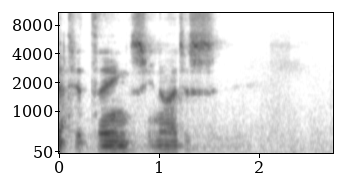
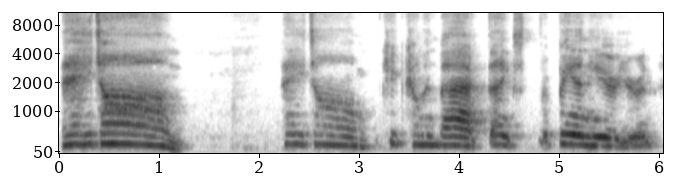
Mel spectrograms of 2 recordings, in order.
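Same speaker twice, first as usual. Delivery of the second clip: high, over-the-top group greeting; mock bullhorn cheer; 12 semitones higher, slower than usual. The AA crowd greets newcomer Tom, mock bullhorn cheer. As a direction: cheer him like a crowd through a megaphone. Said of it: "with bullhorns and screaming".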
